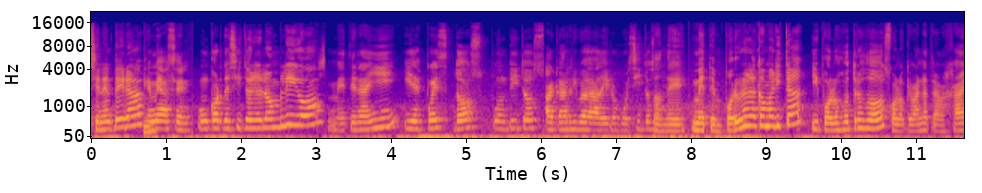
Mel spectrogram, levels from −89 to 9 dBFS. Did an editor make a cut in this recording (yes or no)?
yes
